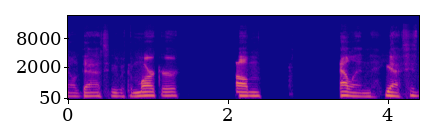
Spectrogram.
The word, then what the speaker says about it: Elon: answer that okay nano because South Africans pronounce it Ellen because it's Ellen okay that's what it is you can call them Elan all you want but that's kind of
